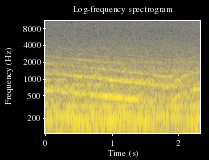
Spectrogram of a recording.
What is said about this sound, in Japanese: なんか今消防車も通ってて消防車も通ってていろいろ最悪だったんですいません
